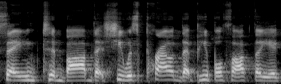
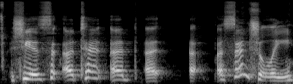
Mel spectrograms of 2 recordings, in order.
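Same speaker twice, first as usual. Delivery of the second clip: stuttering and stammering, tripping over words. Walking through screenshots during a discussion, stuttering. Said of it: "sorry, I'm stuttering".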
